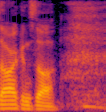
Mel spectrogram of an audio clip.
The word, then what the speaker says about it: Arkansas: And it is pronounced Arkansas.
